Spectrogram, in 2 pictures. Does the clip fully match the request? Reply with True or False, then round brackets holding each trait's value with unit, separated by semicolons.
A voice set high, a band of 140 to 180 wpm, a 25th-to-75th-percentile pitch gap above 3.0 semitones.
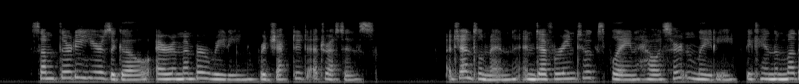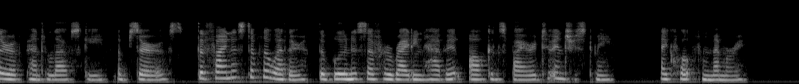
False (235 Hz; 170 wpm; 2.5 semitones)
